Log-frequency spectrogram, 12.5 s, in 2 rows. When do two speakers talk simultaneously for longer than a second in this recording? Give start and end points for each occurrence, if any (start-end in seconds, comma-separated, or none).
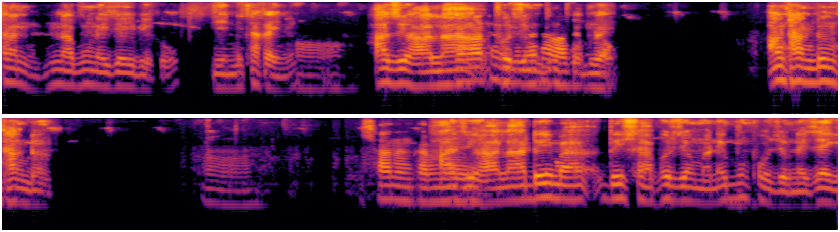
3.3-4.6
